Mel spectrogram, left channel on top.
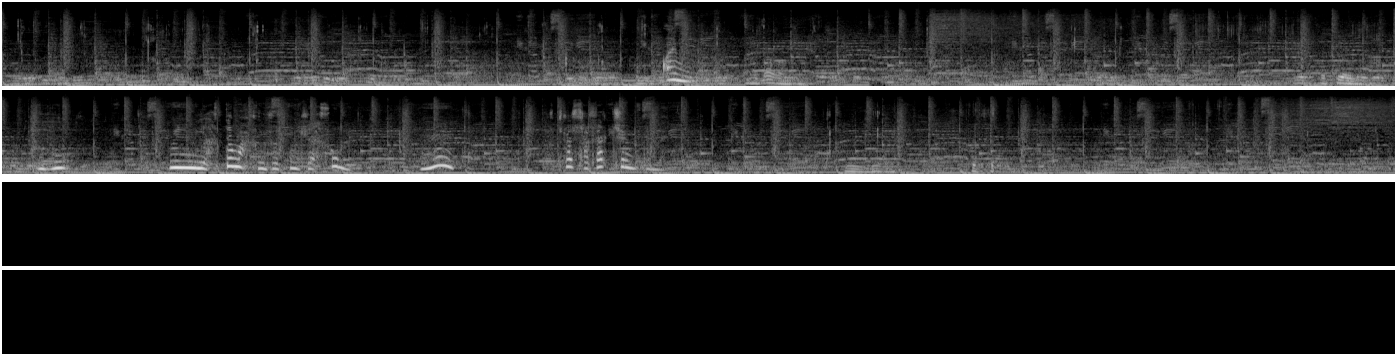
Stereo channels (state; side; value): silent; right; digital silence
